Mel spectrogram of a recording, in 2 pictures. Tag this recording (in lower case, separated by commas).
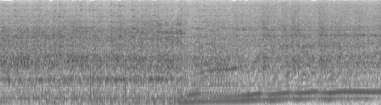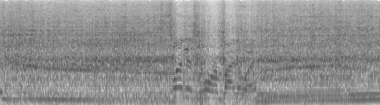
speech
